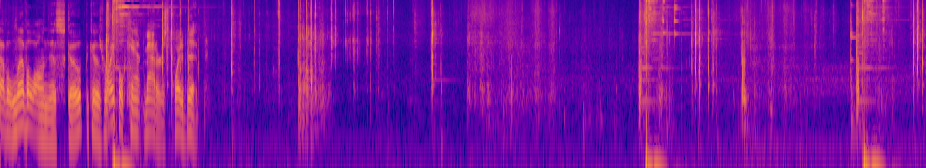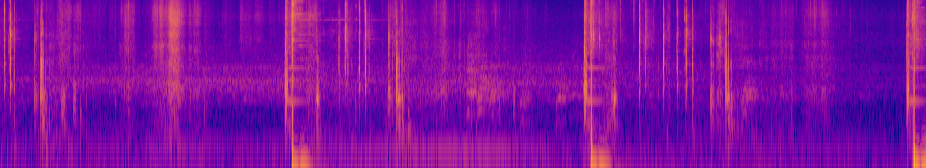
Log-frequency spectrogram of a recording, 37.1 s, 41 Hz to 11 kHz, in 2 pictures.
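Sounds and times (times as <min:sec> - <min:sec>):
pellet ringing on steel target: 0:02.1 - 0:03.3, 0:12.8 - 0:13.8, 0:17.0 - 0:18.1, 0:24.2 - 0:26.3
air rifle bolt clicks: 0:13.8 - 0:14.4, 0:18.2 - 0:18.9, 0:25.2 - 0:26.0, 0:30.2 - 0:32.5
air rifle shots: 0:24.2 - 0:26.0, 0:30.2 - 0:31.5.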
